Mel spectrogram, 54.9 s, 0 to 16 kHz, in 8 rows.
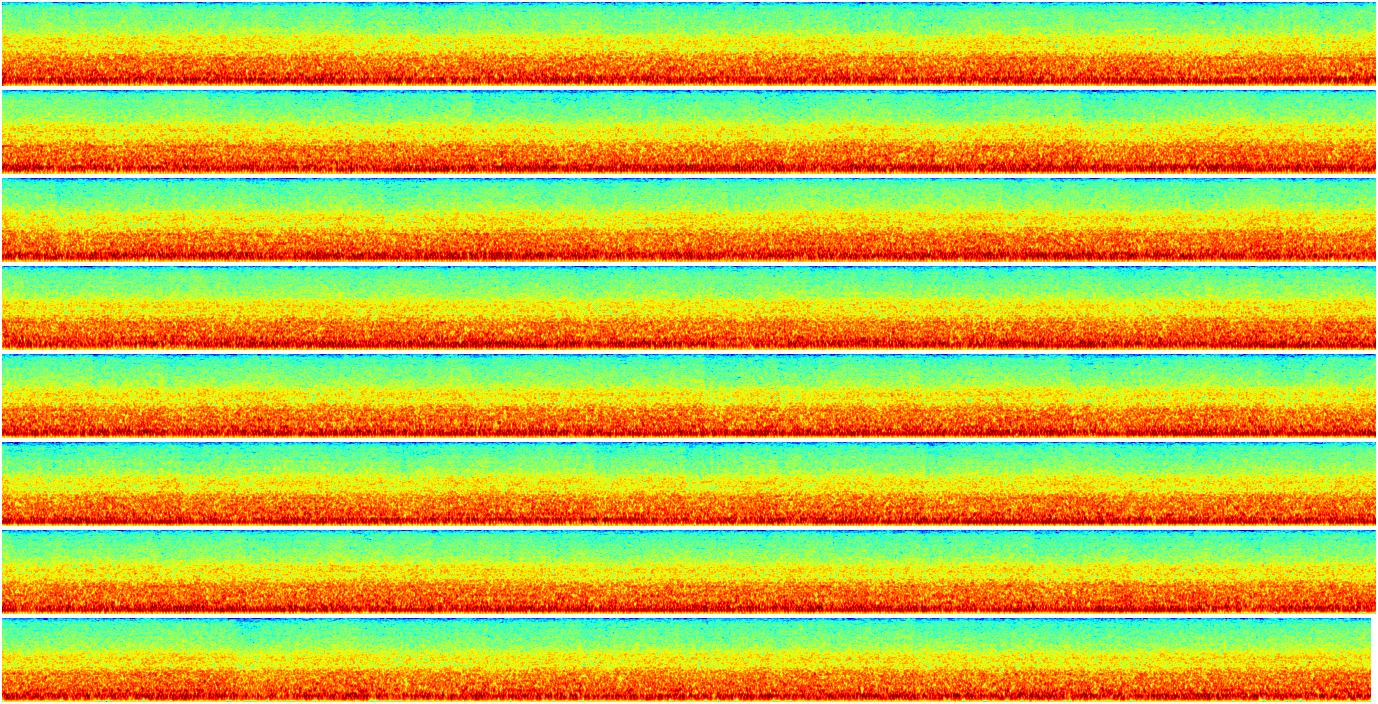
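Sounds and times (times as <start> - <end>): propeller plane engine drone: 0.0 - 54.9.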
